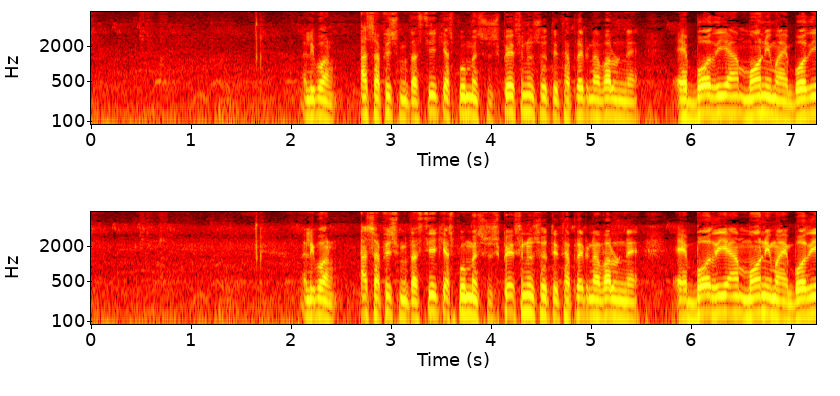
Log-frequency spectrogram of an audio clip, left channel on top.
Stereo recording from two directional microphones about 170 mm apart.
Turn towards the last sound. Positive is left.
turn(degrees=-5)  # may be behind; listen again after turning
